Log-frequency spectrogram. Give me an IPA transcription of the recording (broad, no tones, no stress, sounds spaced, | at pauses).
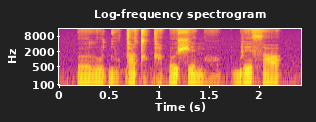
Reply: ɵ l u ɗ ṳ ɡ ɑ t ɔ̤ ɡ ɑ̤ ʔ ɵ ʃ e n̪ ɔ̤ | b e θ ɑ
